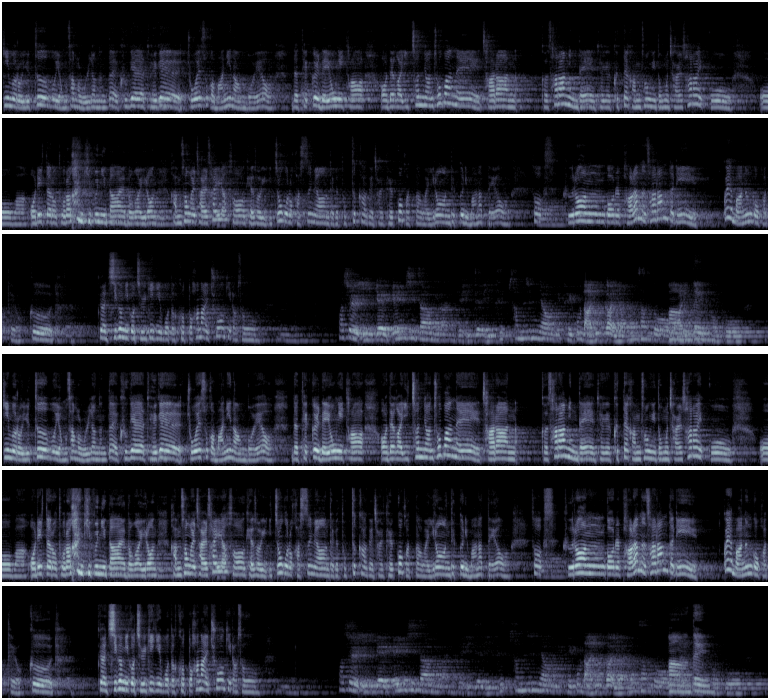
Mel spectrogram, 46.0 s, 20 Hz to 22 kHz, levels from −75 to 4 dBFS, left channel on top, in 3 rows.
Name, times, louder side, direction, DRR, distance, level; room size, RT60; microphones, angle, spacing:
voice 1, 0.0-10.3 10.8-25.6 25.9-29.3 29.7-31.8 32.6-35.8 44.0-44.9, right 5 dB, 45° right, 15 dB, 0.4 m, -24 dB
voice 2, 3.0-3.4 5.9-6.2 18.2-18.7 26.0-26.6 31.7-32.2 36.2-36.6 37.4-45.5, left 2 dB, 85° left, 1 dB, 1.1 m, -33 dB
16.5 x 11.0 x 7.0 m, 2.3 s
head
